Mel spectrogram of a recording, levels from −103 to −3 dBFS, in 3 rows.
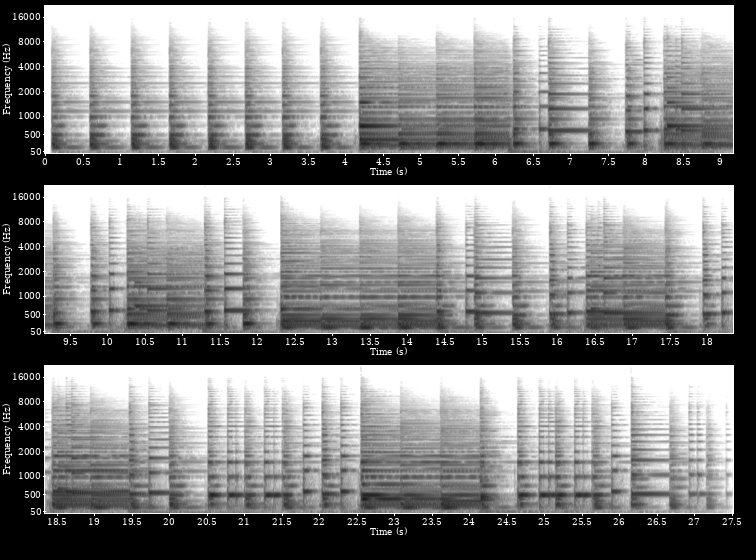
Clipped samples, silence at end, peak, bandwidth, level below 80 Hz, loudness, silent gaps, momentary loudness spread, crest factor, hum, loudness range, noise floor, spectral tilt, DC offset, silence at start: under 0.1%; 0.25 s; -6 dBFS; 9.8 kHz; -54 dBFS; -26 LUFS; none; 10 LU; 20 dB; none; 4 LU; -45 dBFS; -7 dB/octave; under 0.1%; 0.1 s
